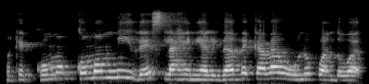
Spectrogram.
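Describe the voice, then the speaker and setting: A woman's voice: on the high side, normal speed. A woman, a voice-over coach, talking in a podcast interview and acting out quoted examples as she explains. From Dominican Republic. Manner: expressive, acts out quoted examples. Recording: roomy echo.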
